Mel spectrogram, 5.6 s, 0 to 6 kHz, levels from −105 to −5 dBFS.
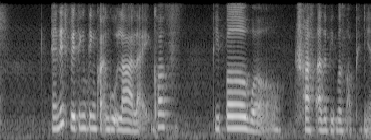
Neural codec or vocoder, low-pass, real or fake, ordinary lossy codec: codec, 16 kHz, 0.9 kbps, LongCat-Audio-Codec; 5.4 kHz; fake; none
